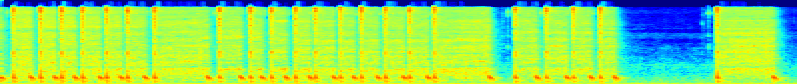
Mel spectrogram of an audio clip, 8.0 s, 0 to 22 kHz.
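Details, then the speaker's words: Philips GC9682 steam iron after a new water pump was fitted (pump and solenoid valve both faulty, steam wouldn't come out): rapid regular pump clicking, pausing and resuming with steam hiss; the pump now delivers normally. "ตอนนี้เครื่องสามารถใช้งานได้ตามปกติแล้วนะครับ"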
